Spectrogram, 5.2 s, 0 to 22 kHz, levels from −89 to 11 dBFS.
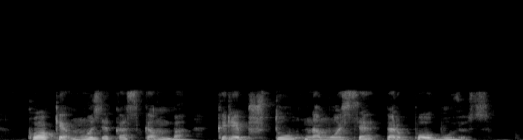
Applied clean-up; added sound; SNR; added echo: none; none; none; none.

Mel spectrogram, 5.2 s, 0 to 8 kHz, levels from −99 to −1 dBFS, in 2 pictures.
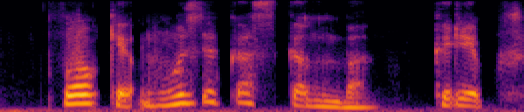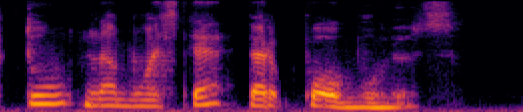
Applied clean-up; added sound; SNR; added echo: neural diffusion model UNIVERSE++.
